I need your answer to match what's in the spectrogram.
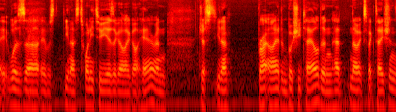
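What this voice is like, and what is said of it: English accent. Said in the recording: “as listeners can hear, you do have an accent. You are from England.”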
